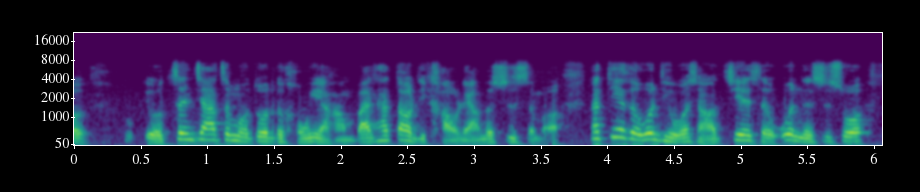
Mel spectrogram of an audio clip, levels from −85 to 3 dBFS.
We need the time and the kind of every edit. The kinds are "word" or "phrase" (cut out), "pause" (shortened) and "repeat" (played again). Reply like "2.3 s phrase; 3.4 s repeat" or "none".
none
